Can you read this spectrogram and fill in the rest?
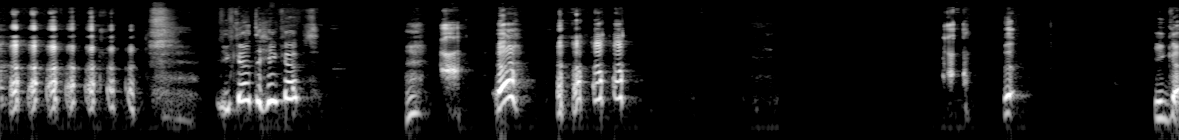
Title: Hiccups for fun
